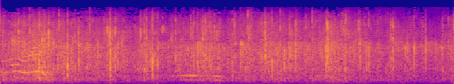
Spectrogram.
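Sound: audience clapping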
